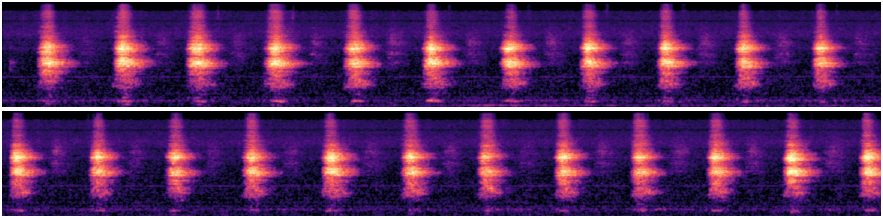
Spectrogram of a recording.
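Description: Quick, forceful breaths puff in a steady rhythm during core strength work, roughly one sharp exhale per second repeated without a break, close-up and evenly spaced, with a faint low hum beneath.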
